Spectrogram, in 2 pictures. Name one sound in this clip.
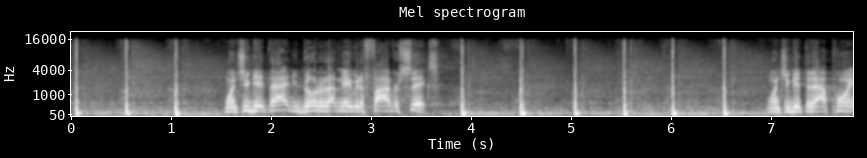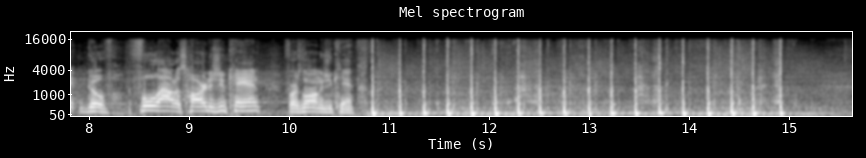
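Basketballs bounce rhythmically on a hard floor.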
